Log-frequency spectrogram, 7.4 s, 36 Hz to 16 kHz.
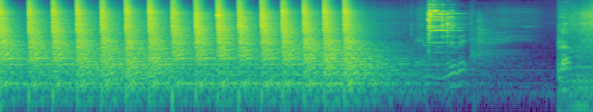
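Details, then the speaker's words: Rear driver-side wheel well repair on damaged metal, porta power heel pushing from behind; about fourteen sharp ringing hammer blows, about 3.5 per second; solid ring means metal firmly backed. Hammer ringing on firmly backed panel. "You can tell when I'm hitting a good piece of it's good and firm in behind it. You'll hear it ring"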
